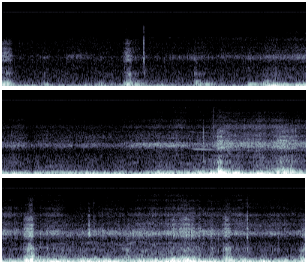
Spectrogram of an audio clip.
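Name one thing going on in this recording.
Skis scrape and hiss over crusty snow.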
